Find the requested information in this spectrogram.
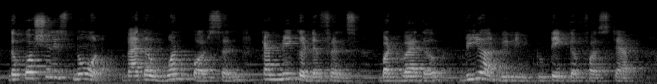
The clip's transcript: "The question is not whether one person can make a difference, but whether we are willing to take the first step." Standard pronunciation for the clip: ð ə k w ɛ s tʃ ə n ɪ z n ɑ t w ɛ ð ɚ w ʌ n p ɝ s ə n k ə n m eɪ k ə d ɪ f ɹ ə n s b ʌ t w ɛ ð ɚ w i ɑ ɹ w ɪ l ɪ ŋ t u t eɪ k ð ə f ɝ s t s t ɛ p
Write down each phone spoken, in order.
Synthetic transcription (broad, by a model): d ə k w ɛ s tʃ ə n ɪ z n ɑ t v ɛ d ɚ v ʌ n p ɝ s ə n k ə n m eɪ k ə d ɪ f ɹ ə n s b ʌ t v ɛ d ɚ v i ɑ ɹ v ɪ l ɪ ŋ t u t eɪ k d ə f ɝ t s t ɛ p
